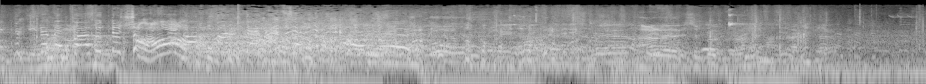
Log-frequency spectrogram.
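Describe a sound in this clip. A crowd of men talks and cheers loudly indoors.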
